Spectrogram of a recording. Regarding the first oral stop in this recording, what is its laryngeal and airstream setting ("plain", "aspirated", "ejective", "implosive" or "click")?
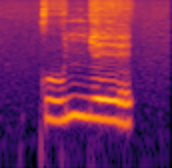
plain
